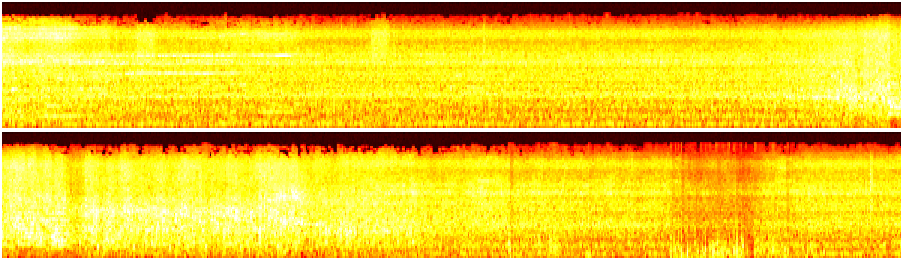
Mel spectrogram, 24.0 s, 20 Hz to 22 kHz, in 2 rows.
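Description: Amtrak Acela Express high-speed trainset passing at speed on the far track, swelling to its loudest between about 11 and 16 seconds, over a steady background rumble from the MARC commuter train standing at the platform.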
